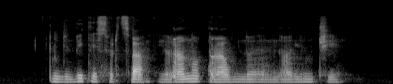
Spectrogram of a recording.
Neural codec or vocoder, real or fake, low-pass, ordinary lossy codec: autoencoder, 22.05 kHz, a latent of 192 numbers a frame, VITS, trained on one speaker; fake; 9.9 kHz; none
